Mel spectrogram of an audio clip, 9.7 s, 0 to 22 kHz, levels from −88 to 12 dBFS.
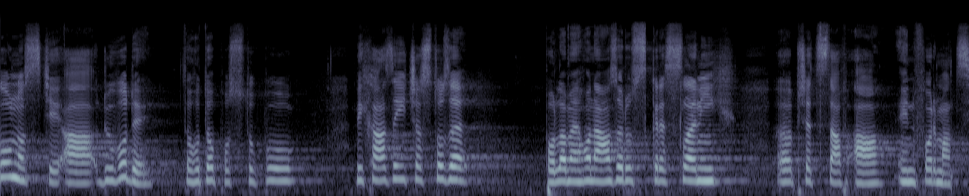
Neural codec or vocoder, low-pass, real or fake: none; 14.4 kHz; real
